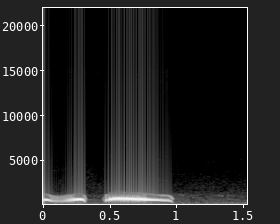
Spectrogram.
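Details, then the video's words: Spotted dove luring wild doves in to fight. One swelling coo that rises at its end, then a brief gap and a longer, steady, faintly pulsing coo that falls slightly. Close and clear, with no other sounds. "Tiếng chim cu gáy gọi kích bổi nhập cội cực chuẩn"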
